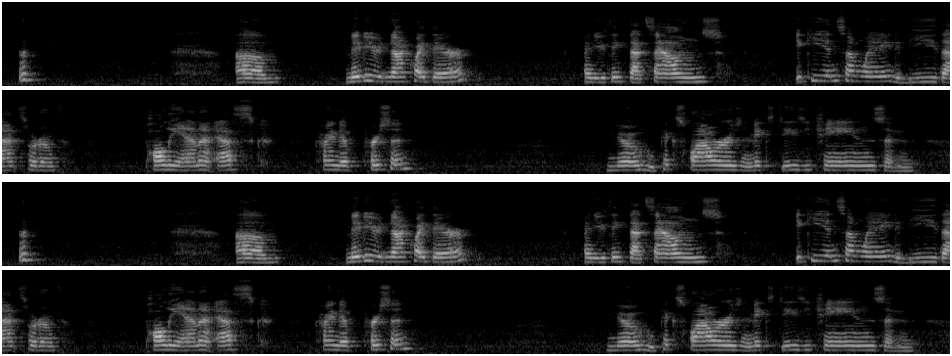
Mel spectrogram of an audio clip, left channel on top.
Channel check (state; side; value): identical; both; correlation 1.00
